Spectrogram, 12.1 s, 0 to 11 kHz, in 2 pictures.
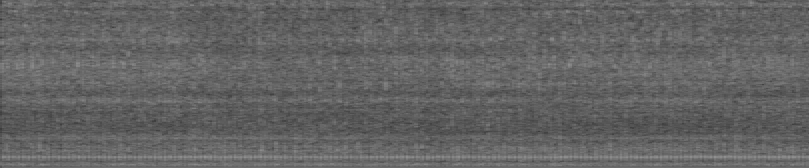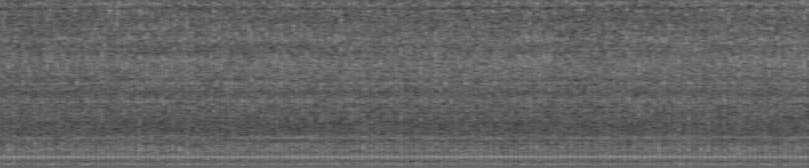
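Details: John Deere STX 38 riding mower, parked an estimated nine or ten years, after a new battery and freeing a carburetor float stuck shut: steady, even drone with a constant mid-pitched hum, no stumbling or surging; running properly.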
